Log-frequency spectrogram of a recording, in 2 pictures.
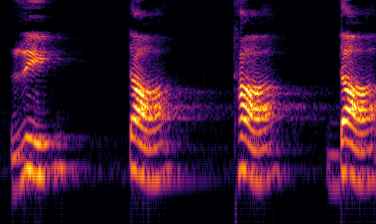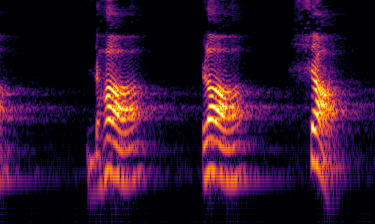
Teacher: हम देखते हैं कि तालू के हिस्से में जहां हमारी जीभ मुड़कर स्पर्श करती है मूर्धा कहलाता है,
